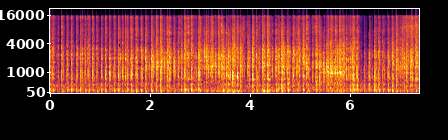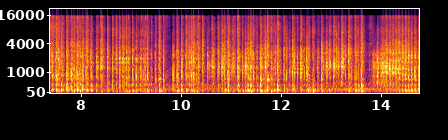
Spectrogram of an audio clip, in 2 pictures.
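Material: Slate board, wood.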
